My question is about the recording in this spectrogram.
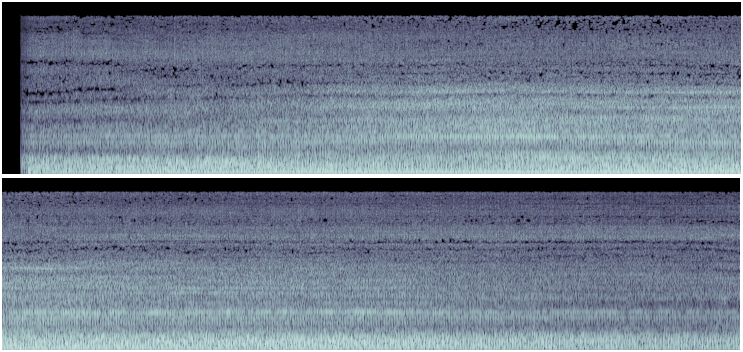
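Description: Walk-behind power reaper's small air-cooled diesel engine running steadily under load while its cutter bar cuts tall crop stalks. It starts abruptly just after the beginning and grows slightly quieter near the end as the machine moves away.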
